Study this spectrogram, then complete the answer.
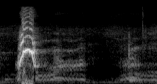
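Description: One loud, close dog bark at a home, followed by a low rumbling growl and a shorter, softer bark-like grunt.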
